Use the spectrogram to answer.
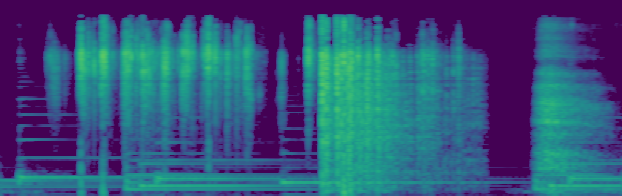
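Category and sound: sound effect, dice rolling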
